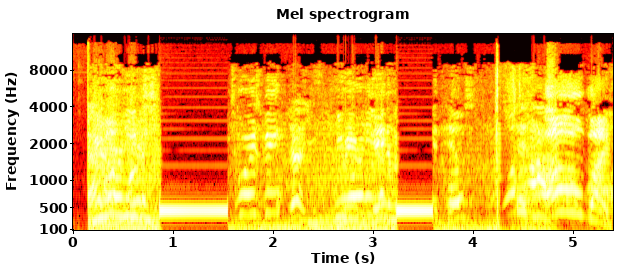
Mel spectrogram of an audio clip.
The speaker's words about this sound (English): just listen, make sure I got all the beeps properly. I think I got them.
